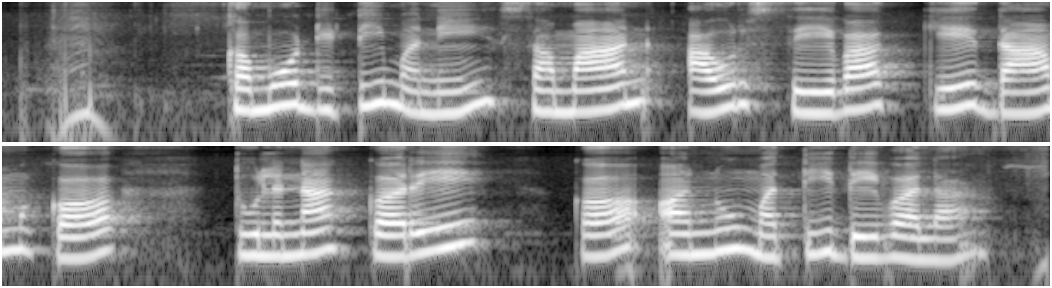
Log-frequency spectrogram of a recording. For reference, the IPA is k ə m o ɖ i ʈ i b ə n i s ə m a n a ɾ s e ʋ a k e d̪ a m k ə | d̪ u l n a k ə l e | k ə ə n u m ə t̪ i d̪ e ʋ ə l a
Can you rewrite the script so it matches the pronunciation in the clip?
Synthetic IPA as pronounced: k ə m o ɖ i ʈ i m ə n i s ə m a n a ɾ s e ʋ a k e d̪ a m k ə | t̪ u l n a k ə ɾ e | k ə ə n u m ə t̪ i d̪ e ʋ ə l a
